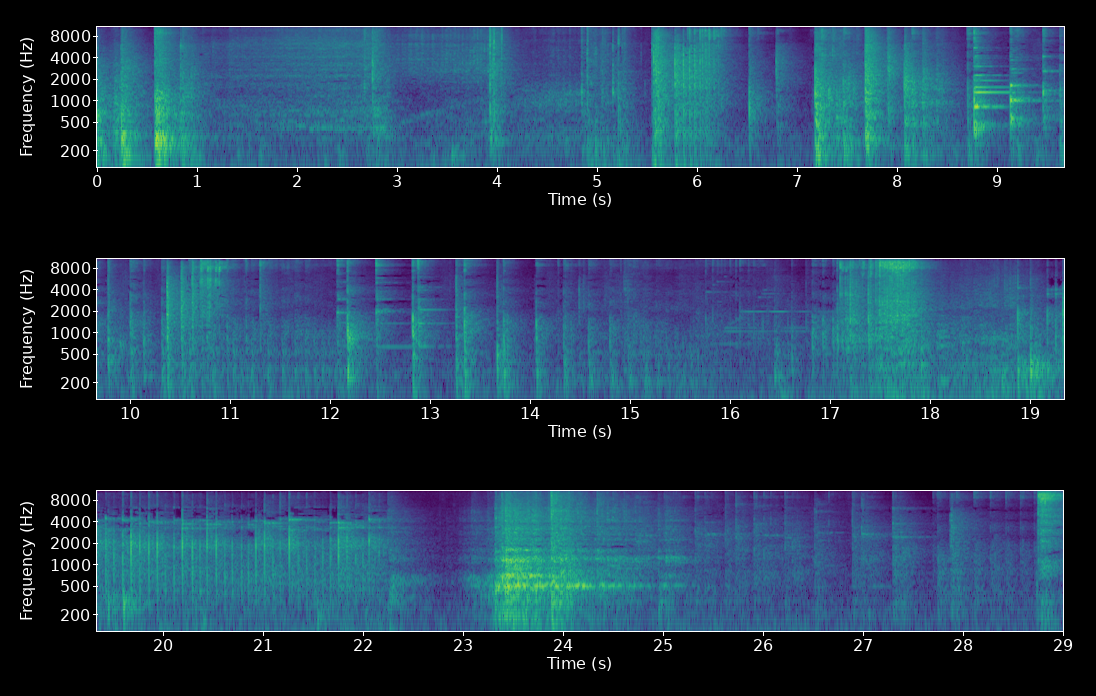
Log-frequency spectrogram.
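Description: Homemade Rube Goldberg chain-reaction machine running: a long string of irregular knocks, clicks and clatters as balls roll, drop and strike objects. A few short ringing pings sound midway.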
